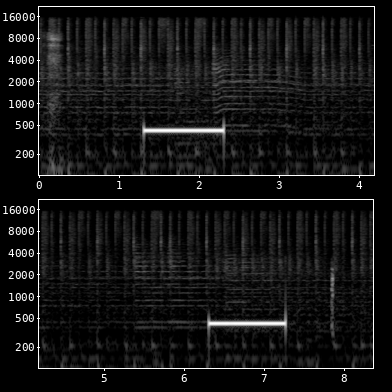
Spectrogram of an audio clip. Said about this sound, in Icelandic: svo ætla ég að hringja til Berlínar Já Það var hringt í Berlínar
